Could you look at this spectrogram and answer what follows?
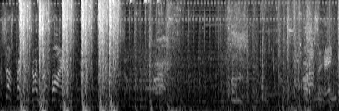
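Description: Video game gunfire from Watch Dogs: Legion: a rapid cluster of loud gunshot bursts in the first two seconds, then quieter mechanical rattles and clanks beneath a lingering game soundscape.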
